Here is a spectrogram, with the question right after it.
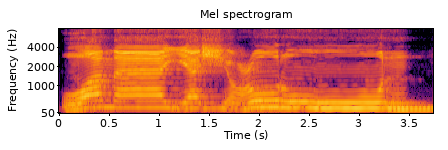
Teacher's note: وقف کی وجہ سے نون جو ہے وہ ساکن ہو جائے گا اور یہاں نون ساکن ہونے کی وجہ سے مد ہوگی تو یہاں کھینچ کر وقف کیا جائے گا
